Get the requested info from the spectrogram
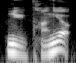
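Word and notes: nvpengyou: nv3peng2you5

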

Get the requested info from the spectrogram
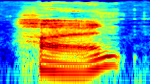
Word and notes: hen3: pinyin

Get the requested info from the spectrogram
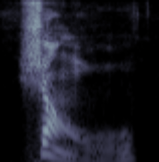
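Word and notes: shangwu: shang4wu3

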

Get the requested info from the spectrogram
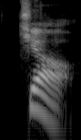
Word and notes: jiao: jiao4

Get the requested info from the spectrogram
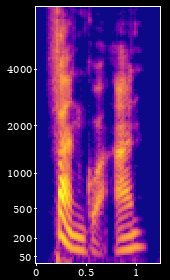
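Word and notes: fanguan: fan4guan3

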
